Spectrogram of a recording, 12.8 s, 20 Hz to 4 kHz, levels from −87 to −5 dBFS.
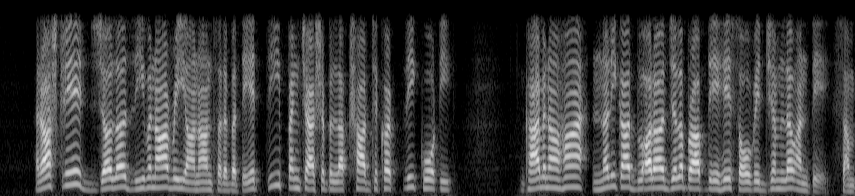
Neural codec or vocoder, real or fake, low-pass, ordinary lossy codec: codec, 16 kHz, 0.2 kbps, FocalCodec; fake; 3.6 kHz; none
